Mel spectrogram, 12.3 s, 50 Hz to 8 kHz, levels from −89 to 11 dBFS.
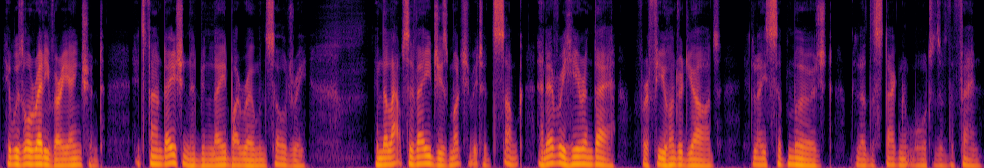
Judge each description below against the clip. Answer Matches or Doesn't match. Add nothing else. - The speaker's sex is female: Doesn't match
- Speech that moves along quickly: Matches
